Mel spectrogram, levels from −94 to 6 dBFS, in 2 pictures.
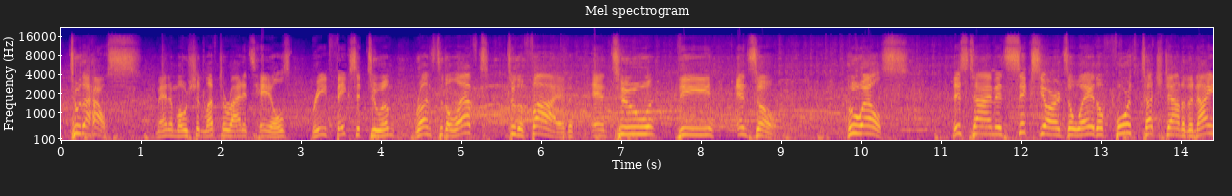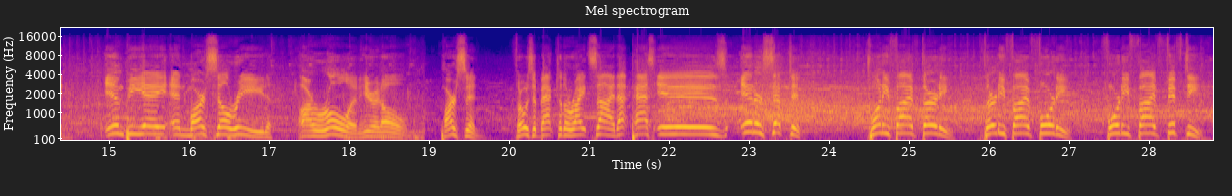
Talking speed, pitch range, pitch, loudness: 135 wpm, 215-270 Hz, 245 Hz, -12 LUFS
